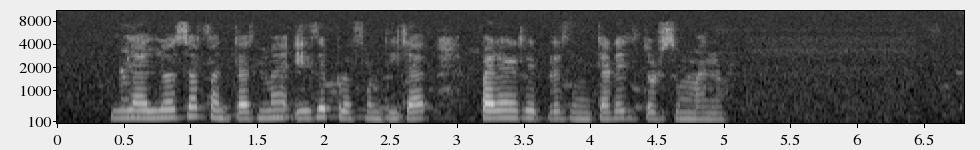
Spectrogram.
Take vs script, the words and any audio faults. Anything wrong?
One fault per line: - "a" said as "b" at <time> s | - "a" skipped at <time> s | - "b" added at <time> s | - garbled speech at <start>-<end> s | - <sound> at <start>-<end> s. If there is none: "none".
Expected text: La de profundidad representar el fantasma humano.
- "losa fantasma es" added at 0.7 s
- "para" added at 3.2 s
- "fantasma" said as "torso" at 4.4 s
